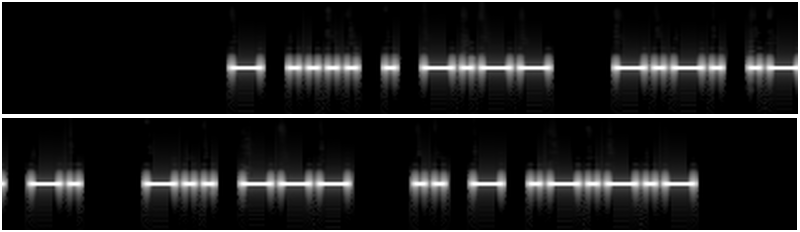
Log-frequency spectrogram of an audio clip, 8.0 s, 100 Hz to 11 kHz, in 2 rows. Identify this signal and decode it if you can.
Morse code, heard as a keyed tone, about 25 wpm, 700 Hz. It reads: THEY CAN DO IT.
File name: practice / 25wpm / Sentences with 2-Word Phrases - 25wpm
